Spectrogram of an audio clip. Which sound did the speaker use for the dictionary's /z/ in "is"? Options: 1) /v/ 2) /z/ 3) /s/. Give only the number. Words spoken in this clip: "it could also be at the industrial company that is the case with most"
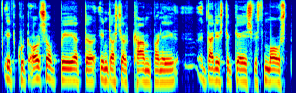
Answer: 3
